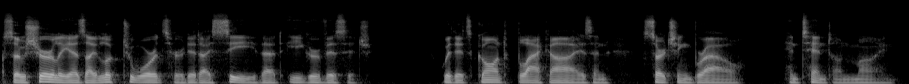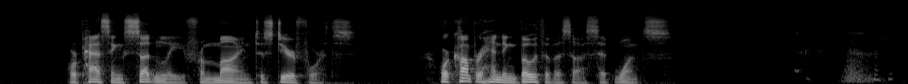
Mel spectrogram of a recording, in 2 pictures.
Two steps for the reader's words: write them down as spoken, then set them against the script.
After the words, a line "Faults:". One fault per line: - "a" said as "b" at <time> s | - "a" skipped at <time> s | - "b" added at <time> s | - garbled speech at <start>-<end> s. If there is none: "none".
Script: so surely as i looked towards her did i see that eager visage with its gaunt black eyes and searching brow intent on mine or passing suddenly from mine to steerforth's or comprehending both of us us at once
so surely as i looked towards her did i see that eager visage with its gaunt black eyes and searching brow intent on mine or passing suddenly from mine to steerforth's or comprehending both of us us at once
Faults:
none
